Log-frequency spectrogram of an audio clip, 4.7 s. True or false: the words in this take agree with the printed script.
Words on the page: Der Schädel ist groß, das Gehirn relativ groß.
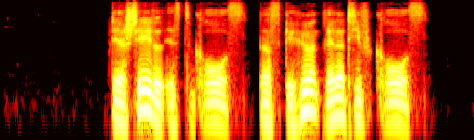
true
